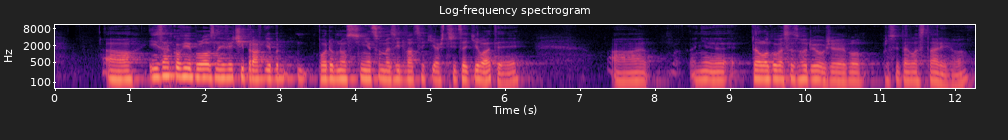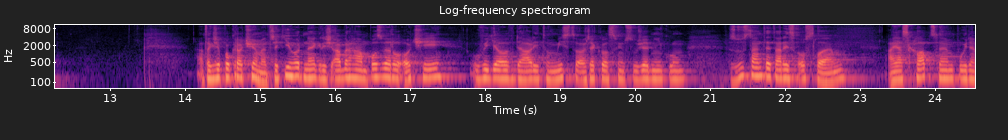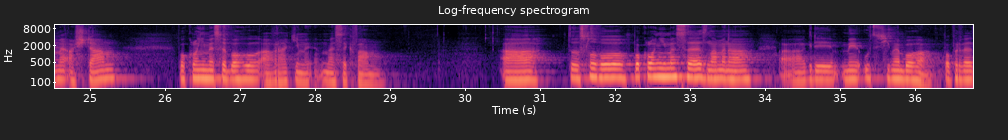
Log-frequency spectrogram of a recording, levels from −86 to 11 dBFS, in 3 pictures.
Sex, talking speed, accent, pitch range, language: male, 115 wpm, native, 120-140 Hz, Czech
